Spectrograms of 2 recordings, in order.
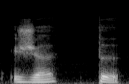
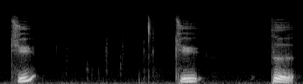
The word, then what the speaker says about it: peux: Final X not pronounced here, okay? So you get the X, but you don't pronounce it. So basically you get the sound peut, je peux, okay?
